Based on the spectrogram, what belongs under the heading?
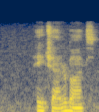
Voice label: hey chatterbox, en-us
